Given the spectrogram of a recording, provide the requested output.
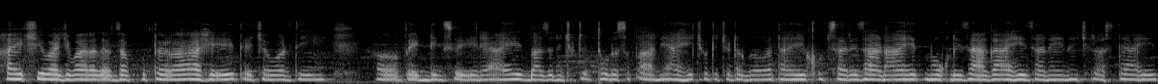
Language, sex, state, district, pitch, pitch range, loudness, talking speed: Marathi, female, Maharashtra, Pune, 225 Hz, 220-230 Hz, -25 LUFS, 150 wpm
